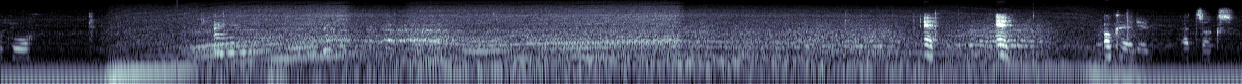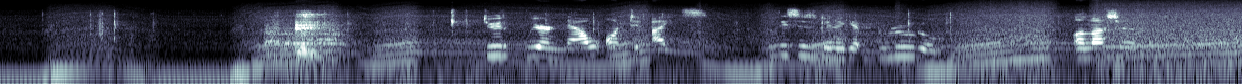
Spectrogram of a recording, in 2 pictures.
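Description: An engine revs up and down as an off-road vehicle drives.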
